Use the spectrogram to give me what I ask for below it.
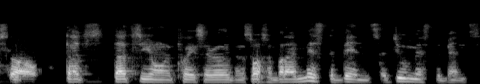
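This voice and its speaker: In a New England accent, a man with a dark, mellow tone and medium pitch speaks at a moderate pace with ordinary pitch variation and big swings in loudness. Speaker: reseller. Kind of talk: casual chat.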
